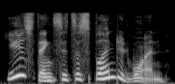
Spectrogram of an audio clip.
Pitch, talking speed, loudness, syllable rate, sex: 235 Hz, 205 wpm, -17 LUFS, 5.5 syllables/s, female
